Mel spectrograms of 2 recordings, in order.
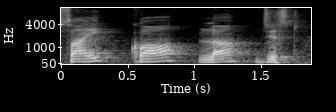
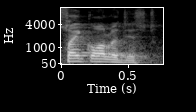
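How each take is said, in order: First: ಸೈಕಾಲಜಿಸ್ಟ್ slowly in four separate pieces, sai, kaa, la, jist; syllable-by-syllable demo. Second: Said in the usual way. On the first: Shown as a demonstration. Teacher drills learners on silent P, ಸೈಕಾಲಜಿಸ್ಟ್ slowly split into syllables. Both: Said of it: "ಸೈ ಅಂತಲೇ ಹೇಳಬೇಕು".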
